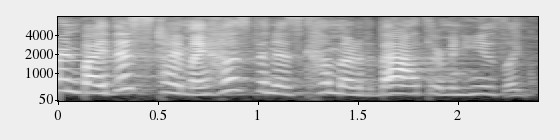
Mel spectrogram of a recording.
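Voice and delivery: normal talking voice

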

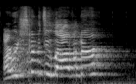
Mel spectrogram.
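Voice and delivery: high, loud and fast; exasperated. Real, not acted. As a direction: plead in exasperation. Exasperated pleading.

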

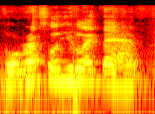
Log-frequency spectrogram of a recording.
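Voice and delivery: usual speaking voice

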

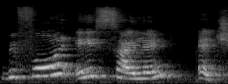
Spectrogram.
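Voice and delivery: slow dictation. Shown as a demonstration. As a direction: read the rule word by word. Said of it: "slow dictated rule".

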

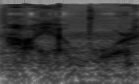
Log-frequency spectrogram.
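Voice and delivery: low, slow whispered threat; menacing whisper. Acted. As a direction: breathe it like a villain. Ominous line in game.

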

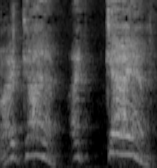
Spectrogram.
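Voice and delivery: high, hollered cry of triumph; excited yell. Acted. Ivis calls out to the party mid-fight, excited yell. Game master voices Ivis yelling.

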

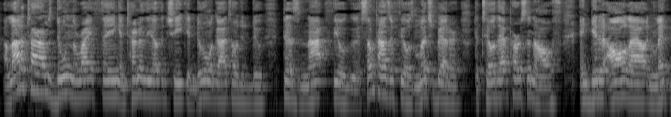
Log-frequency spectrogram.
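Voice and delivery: normal talking voice

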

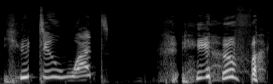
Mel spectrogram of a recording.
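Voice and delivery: incredulous high squeal; shocked squeak. Real, not acted. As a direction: squeal it out in disbelief at him, then laugh. Incredulous reaction.

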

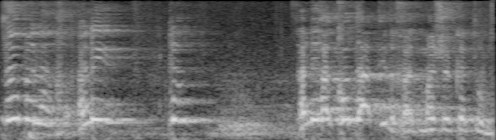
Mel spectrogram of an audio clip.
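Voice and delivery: high-pitched defensive squeal; defensive protest. Acted. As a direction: protest your innocence high up. Acted self-defence in an argument. (מחאה מתגוננת בקול גבוה)

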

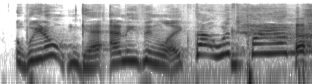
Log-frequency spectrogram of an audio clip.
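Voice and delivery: high, loud laughing rant; can't stop laughing at it; laughing exasperation. Real, not acted. Laughing rant about Bran.

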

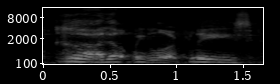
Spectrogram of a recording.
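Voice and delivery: soft, pleading whisper-like prayer; quiet plea. Retold or imitated. Preacher acting out his own prayer, soft pleading. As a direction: beg God softly, near breaking.

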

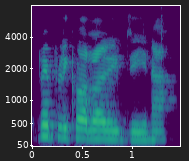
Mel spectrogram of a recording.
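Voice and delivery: ordinary delivery, nothing marked

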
